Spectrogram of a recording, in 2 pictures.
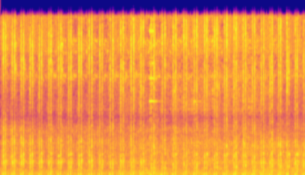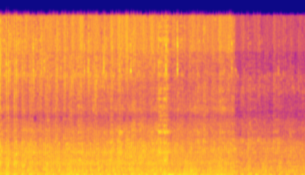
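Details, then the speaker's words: John Deere Model A two-cylinder tractor towing a loaded trailer on the road after charging system repair, with oil pressure good, still charging and temperature not rising. Slow, steady putt-putt with even beats and no knocks or misses; normal running under load. "We're about halfway back now. All the vitals are looking good and she's chugging right along just like it's nothing."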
